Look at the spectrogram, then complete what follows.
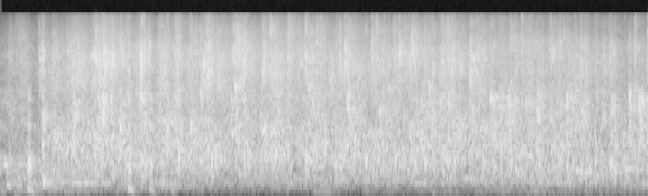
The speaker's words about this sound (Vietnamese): sáng vừa rồi là có vỗ tay mồi thôi đó, săn mồi bao giờ cũng cần mồi mà đó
